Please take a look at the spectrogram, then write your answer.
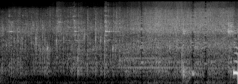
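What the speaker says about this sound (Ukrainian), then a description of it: "м'ясо зарум'янилось, додаю цибульку" Onion hits a pan of browned meat for a soup-style pilaf, producing a soft, airy sizzle that builds gradually over a couple of seconds, with a few light clicks of stirring and no voices.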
